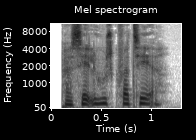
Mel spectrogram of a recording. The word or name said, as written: parcelhuskvarter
